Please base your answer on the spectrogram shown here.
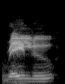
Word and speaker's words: ReLU: function, we have the ReLU, it's pronounced like ray, the ray from the sun, and lu, like a name, so ReLU function.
